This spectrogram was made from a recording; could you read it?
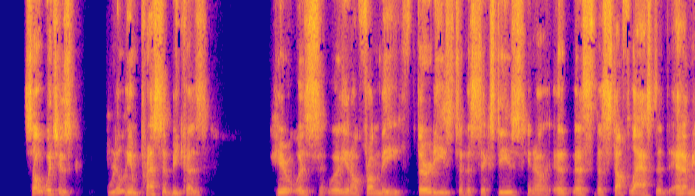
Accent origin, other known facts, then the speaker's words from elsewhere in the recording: Milwaukee, Wisconsin, United States; yeah, I grew up in Milwaukee.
